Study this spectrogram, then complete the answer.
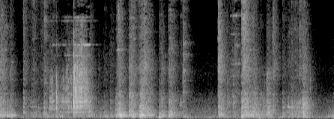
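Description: Butter goes onto a dish with a run of clattering cutlery and crockery, sharp metallic clinks and taps scattered irregularly at close range, with quiet gaps between bursts. No one talks.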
